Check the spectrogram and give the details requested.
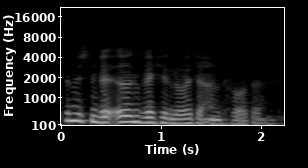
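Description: A weary, disgruntled woman official in a sci-fi radio drama. Her voice is very low, with a dry, resigned manner. The recording sounds muffled. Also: lively intonation, normal speed, vocal fry, slightly rough, heavily acted. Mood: weary, grumbling. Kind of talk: German science-fiction radio play acting. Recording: dull lo-fi radio play recording.

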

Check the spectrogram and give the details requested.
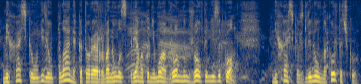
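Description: A man narrating a radio play as a dramatic storyteller, measured and expressive. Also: on the high side, crowd noise.

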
